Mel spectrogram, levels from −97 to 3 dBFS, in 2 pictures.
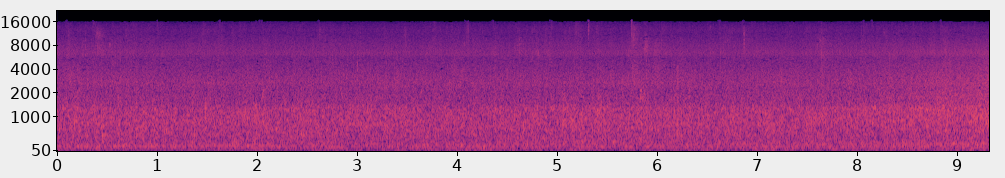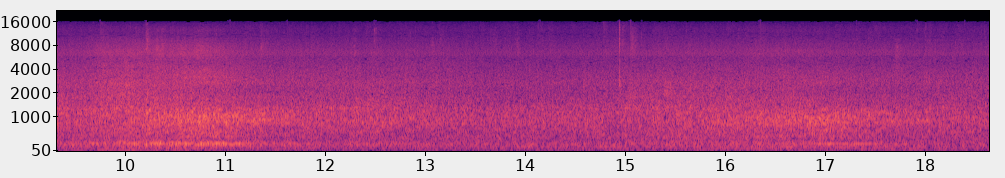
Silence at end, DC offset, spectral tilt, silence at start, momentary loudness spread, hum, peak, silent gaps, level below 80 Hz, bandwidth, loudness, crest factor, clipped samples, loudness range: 0 s; under 0.1%; -2 dB/octave; 0 s; 9 LU; none; -10 dBFS; none; -56 dBFS; 16.5 kHz; -30 LUFS; 22 dB; under 0.1%; 7 LU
